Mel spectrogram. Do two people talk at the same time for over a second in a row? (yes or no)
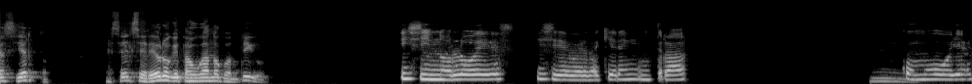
no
